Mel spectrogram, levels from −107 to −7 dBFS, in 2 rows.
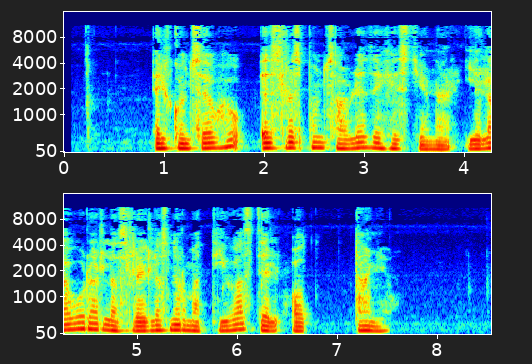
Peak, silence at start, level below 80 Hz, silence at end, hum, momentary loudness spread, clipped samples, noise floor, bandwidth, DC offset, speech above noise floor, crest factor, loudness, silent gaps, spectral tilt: -2 dBFS; 0.9 s; -50 dBFS; 1.05 s; none; 6 LU; under 0.1%; -65 dBFS; 11.5 kHz; under 0.1%; 45 dB; 20 dB; -22 LUFS; none; -6.5 dB/octave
